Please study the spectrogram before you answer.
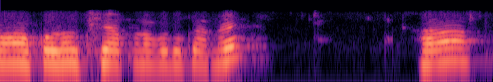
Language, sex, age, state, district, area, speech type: Odia, female, 45-60, Odisha, Angul, rural, conversation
